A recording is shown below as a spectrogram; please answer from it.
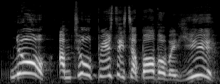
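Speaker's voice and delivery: loud dismissive brush-off; loud snooty gingerbread man; gingerbread man refusing. Acted. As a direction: wave him away, busy. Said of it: "said the gingerbread man".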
